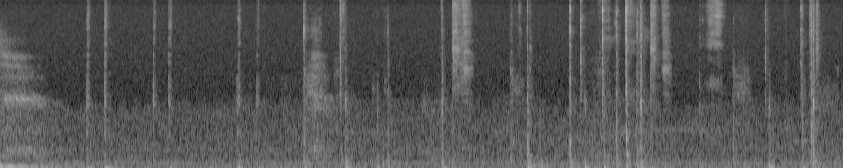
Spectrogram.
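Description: Typing on a computer keyboard while setting up a Django web project, with irregular bursts of close, soft key clicks running steadily throughout under a faint background hum.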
